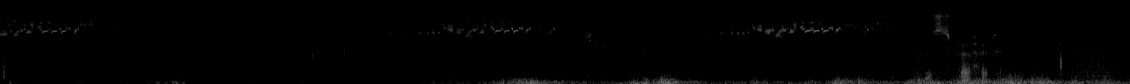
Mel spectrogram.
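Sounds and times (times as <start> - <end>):
corn bunting singing jangling trills: 0.0 - 2.8, 3.6 - 9.4
low wind rumble on a wet late evening: 5.1 - 7.6, 8.2 - 11.2
speech: 9.6 - 10.4.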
